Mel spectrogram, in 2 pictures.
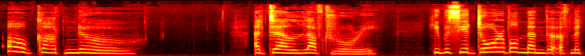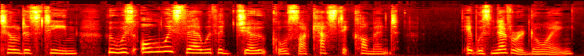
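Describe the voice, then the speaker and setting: A woman's voice: on the high side, animated, moderate pace, darkish tone, no room sound, clean studio sound. A woman reading scripted narration for a thriller audiobook.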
